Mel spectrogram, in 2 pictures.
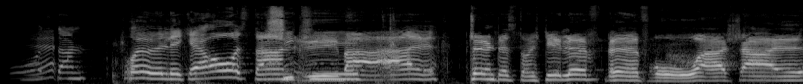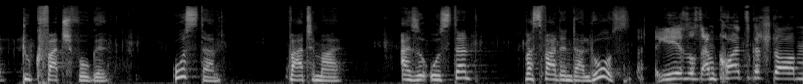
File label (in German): Hoerspiel Szene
